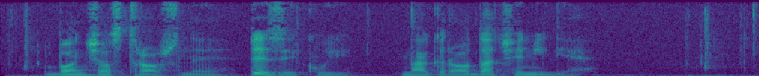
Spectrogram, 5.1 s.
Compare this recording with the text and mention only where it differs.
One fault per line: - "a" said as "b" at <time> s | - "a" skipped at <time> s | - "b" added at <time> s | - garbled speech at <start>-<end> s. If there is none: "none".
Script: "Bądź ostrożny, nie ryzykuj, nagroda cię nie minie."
- "nie" skipped at 1.5 s
- "nie" skipped at 3.5 s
